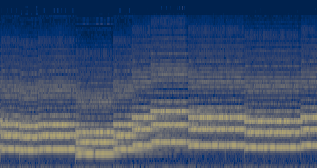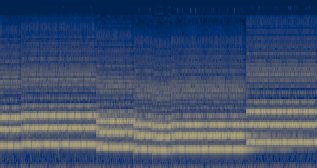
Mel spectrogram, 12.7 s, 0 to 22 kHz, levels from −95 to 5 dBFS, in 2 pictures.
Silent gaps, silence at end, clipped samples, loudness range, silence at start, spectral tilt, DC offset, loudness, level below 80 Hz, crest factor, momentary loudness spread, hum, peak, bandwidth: none; 0 s; under 0.1%; 0 LU; 0 s; -3 dB/octave; under 0.1%; -28 LUFS; -74 dBFS; 12 dB; 2 LU; none; -16 dBFS; 15 kHz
